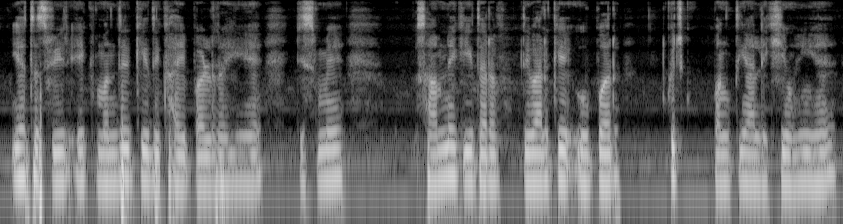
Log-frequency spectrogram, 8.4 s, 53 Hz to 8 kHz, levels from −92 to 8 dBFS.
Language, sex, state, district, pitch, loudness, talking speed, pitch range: Hindi, male, Uttar Pradesh, Lalitpur, 125 Hz, -20 LUFS, 150 wpm, 115-135 Hz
